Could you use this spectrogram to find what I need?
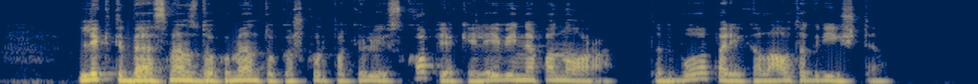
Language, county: Lithuanian, Vilnius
